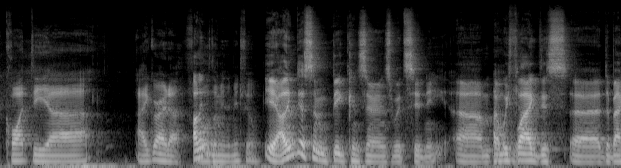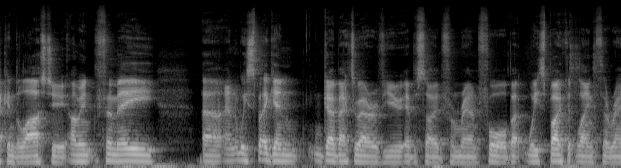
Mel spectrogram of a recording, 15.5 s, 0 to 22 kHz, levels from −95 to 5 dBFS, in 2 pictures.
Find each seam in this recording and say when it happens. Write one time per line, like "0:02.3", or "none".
0:06.2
